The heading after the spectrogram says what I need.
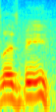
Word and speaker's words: Lisby: All right, Lisby. Rhymes with frisbee.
